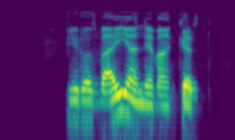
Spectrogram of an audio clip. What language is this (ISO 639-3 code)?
ckb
